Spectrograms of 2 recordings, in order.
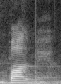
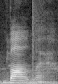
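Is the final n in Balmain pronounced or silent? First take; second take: silent; silent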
